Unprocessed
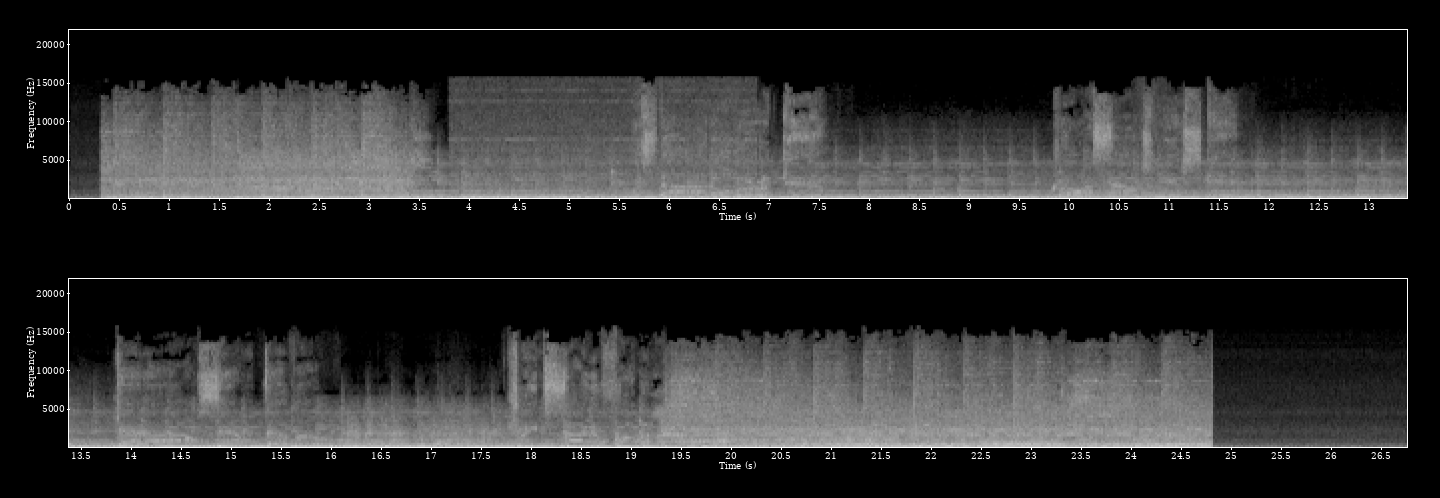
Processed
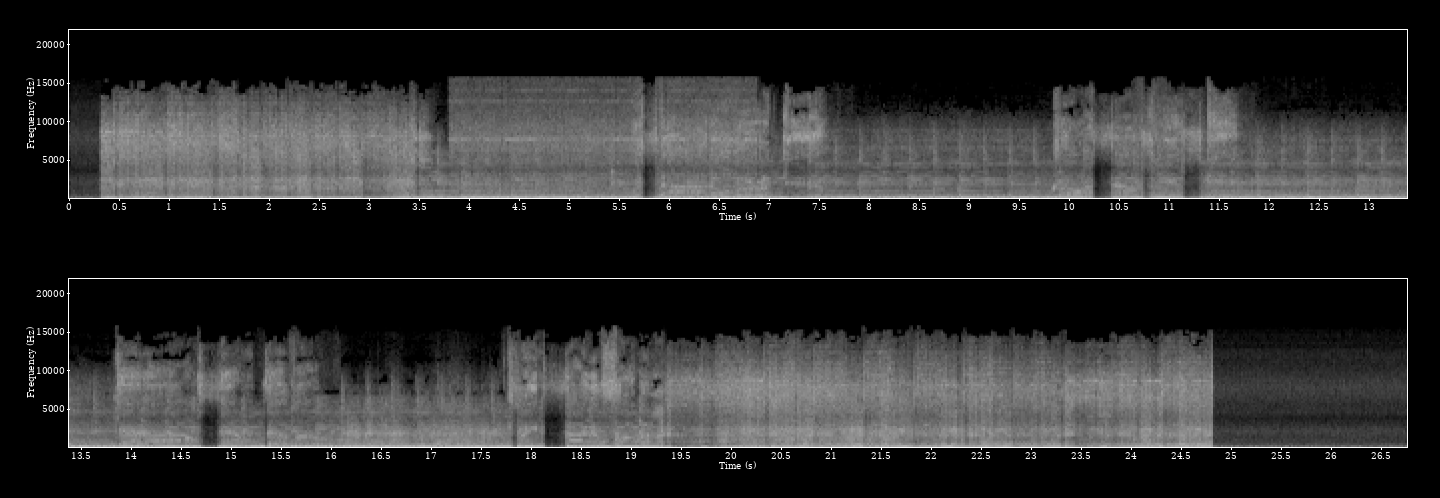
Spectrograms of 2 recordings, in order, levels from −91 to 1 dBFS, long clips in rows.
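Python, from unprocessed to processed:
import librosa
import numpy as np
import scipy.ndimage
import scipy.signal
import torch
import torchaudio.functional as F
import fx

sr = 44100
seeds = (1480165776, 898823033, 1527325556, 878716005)

y = fx.graphic_eq(x, sr, hz=(250, 500, 1000, 4000, 8000), db=(-8, -7, -6, -8, 10))
y = fx.over_compress(y, sr, threshold_db=-30.0, ratio=-0.5)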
